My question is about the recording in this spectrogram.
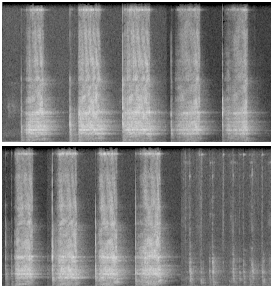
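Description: Hand filing: a series of long rasping strokes, roughly one a second, stopping about nine seconds in.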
